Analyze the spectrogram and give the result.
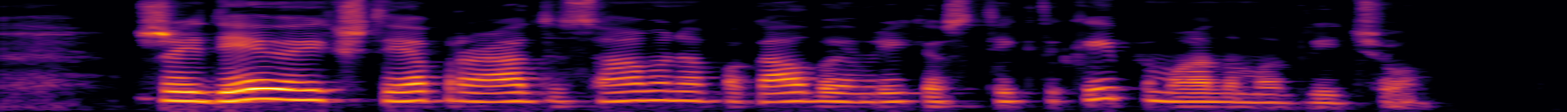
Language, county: Lithuanian, Vilnius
